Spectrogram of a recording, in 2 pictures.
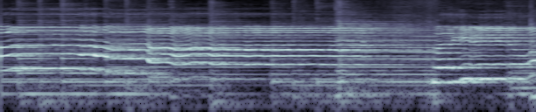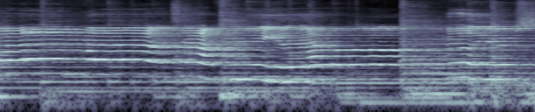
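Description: A woman singing with her own acoustic guitar accompaniment, in long held notes that slide from pitch to pitch.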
